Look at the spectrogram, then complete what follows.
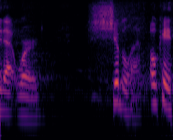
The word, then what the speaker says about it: shibboleth: But if you were an Ephraimite, you just couldn't pronounce it. It would come out like Thiboleth.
